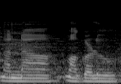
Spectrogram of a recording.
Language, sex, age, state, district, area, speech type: Kannada, female, 45-60, Karnataka, Dakshina Kannada, rural, spontaneous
